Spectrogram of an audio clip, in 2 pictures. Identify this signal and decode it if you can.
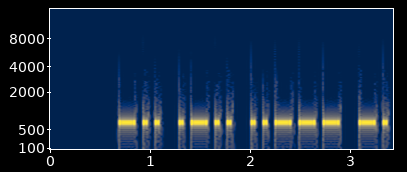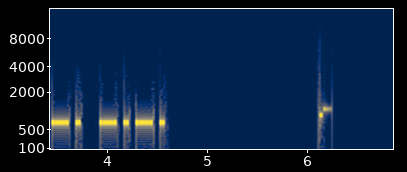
Morse code, heard as a keyed tone, about 19 wpm, 700 Hz. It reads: DL2CC
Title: Call Signs - 20wpm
